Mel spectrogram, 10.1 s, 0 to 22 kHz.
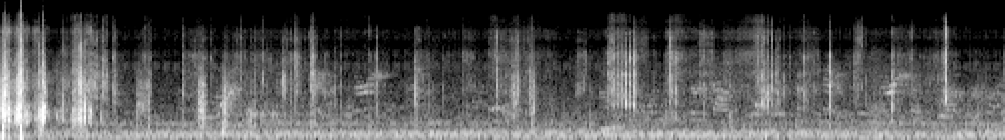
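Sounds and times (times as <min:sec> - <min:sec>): paper rustling: 0:04.1 - 0:09.6.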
